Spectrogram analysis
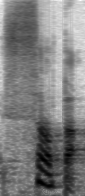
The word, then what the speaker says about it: sympa: super sampa super sampa samba is a word that is short for sympathic sympathetic that means friendly or likable some pathique but we say sampa coriocal french also resorts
